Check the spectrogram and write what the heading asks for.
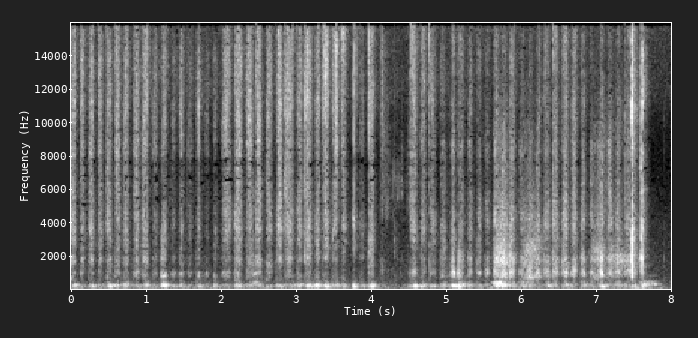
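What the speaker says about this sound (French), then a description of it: "je prends soit une ponceuse, soit un petit bout de lime et je gratte l'intérieur" Quiet, rapid back-and-forth scraping and rasping of a small nail file worked in quick rhythmic strokes inside an artificial nail tip, with no talking.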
